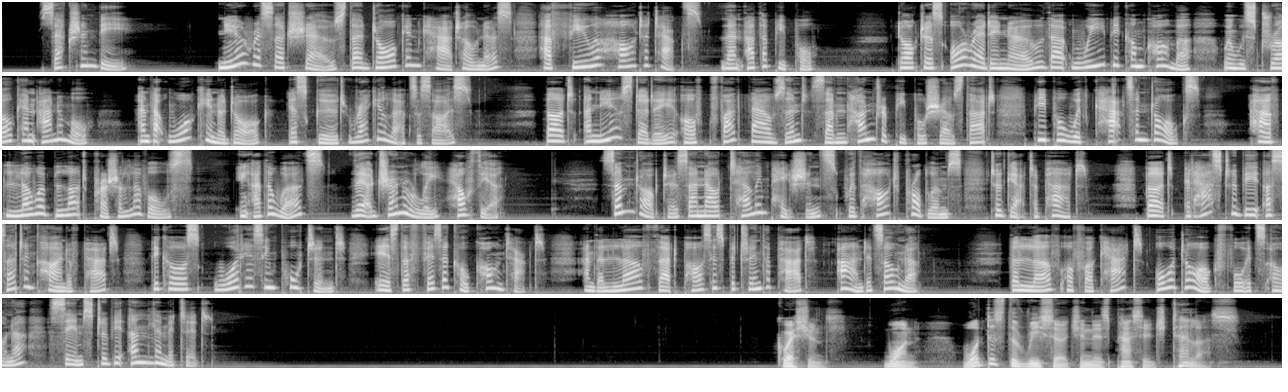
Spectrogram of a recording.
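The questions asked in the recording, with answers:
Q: What does the research in this passage tell us?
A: Dog and cat owners have fewer heart attacks and lower blood pressure; they are generally healthier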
